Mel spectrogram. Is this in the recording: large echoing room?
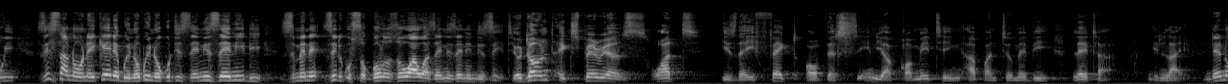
yes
